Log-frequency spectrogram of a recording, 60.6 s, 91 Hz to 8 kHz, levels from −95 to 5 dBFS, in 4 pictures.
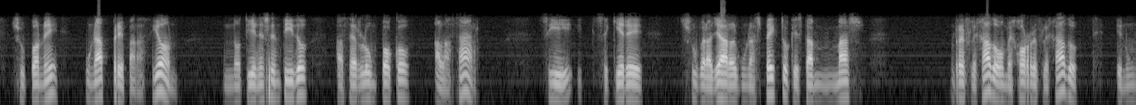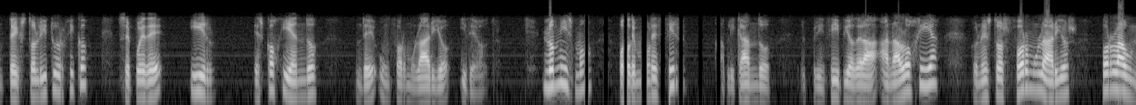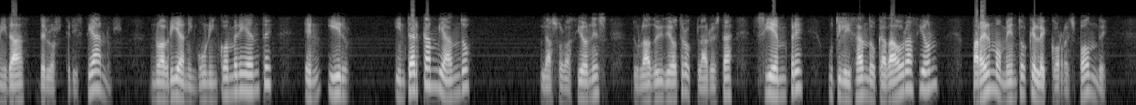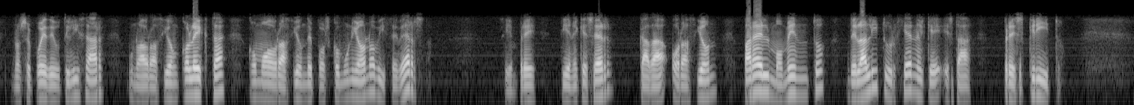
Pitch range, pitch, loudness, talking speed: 115-160 Hz, 130 Hz, -21 LUFS, 115 wpm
